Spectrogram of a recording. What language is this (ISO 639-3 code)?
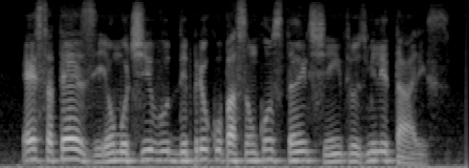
por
